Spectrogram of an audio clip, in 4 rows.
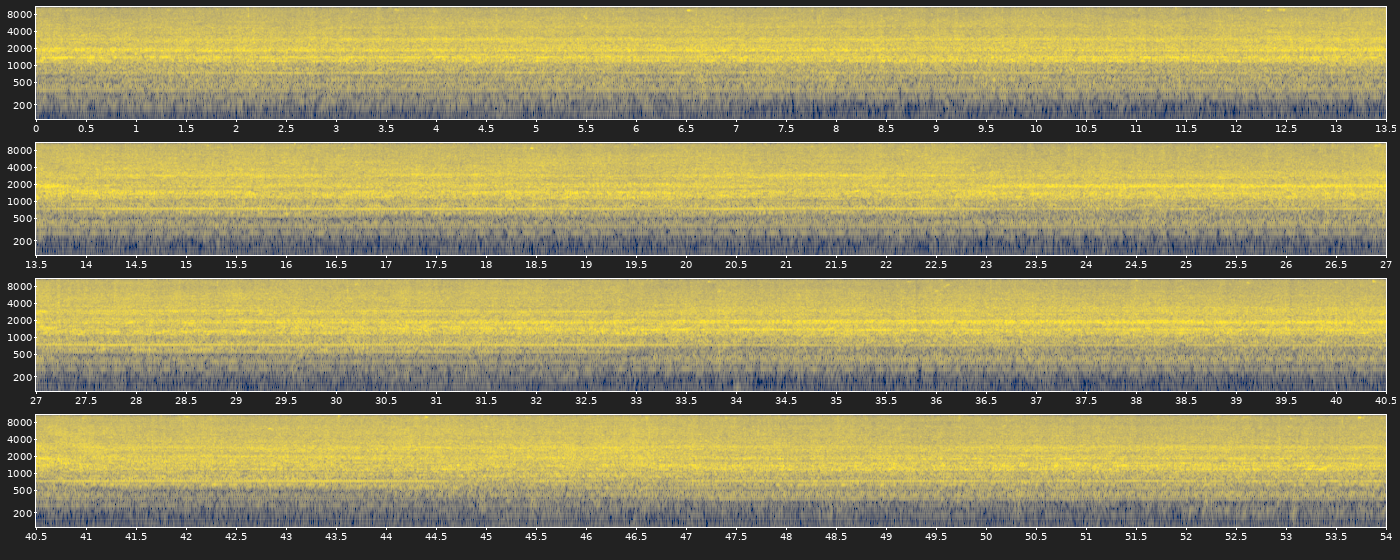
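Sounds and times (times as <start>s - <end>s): boat motor droning: 0.0s - 54.0s.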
